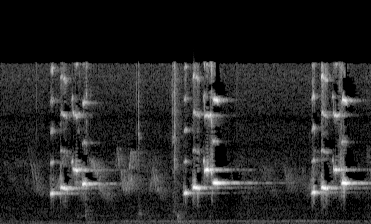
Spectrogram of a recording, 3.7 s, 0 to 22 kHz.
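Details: Hybrid of goldfinch and canary in clean, error-free song meant to spur males to sing and to teach chicks; three short bright twittering phrases, each a quick burst of high chirps about every 1.3 seconds.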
